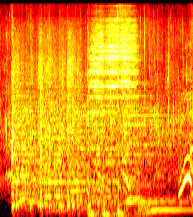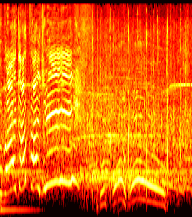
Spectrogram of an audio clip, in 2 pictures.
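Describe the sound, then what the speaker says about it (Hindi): Studio audience on a Hindi comedy talk show applauding and cheering loudly, a dense sustained wash of clapping with whoops, overlaid by music stings and voices talking and calling out. "जोरदार तालियां सिद्धू पाजी के लिए।"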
